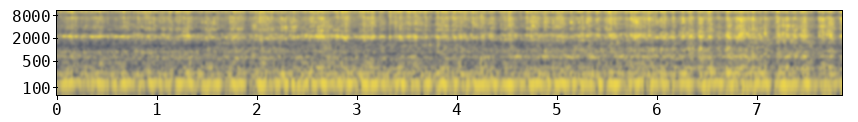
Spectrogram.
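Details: LS-swapped C10 pickup, 6.0 with 243 heads and cam of roughly 575 lift, after retune, cruising: steady deep V8 drone with even lopey cam pulse, no knocks or misses; running healthy and responsive.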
